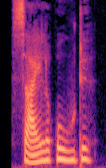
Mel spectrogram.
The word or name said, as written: SEJLRUTE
